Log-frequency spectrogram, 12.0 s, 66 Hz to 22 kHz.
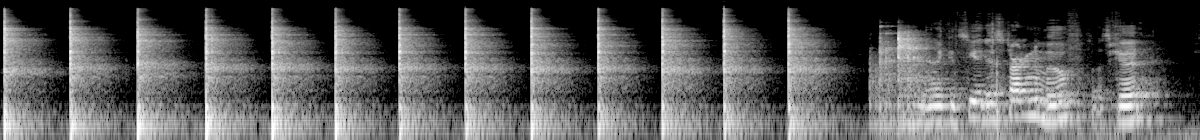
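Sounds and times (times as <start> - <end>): hammer striking metal punch: 0.0 - 9.4.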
